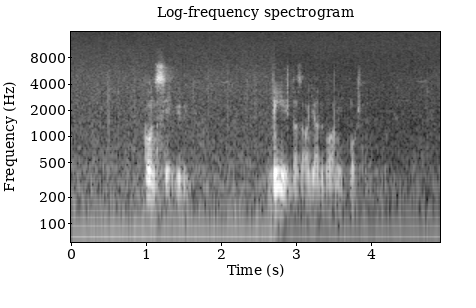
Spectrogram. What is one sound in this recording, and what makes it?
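A middle-aged man speaks a few short words calmly, close by.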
